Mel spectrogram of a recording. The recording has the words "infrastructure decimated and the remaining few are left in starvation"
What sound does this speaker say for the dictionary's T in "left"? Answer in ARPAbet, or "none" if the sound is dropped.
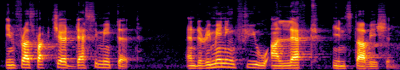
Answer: T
